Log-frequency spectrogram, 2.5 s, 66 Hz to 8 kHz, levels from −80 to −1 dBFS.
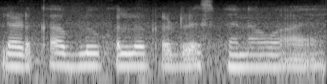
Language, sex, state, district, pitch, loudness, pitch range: Hindi, female, Odisha, Malkangiri, 185 Hz, -14 LUFS, 175-190 Hz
